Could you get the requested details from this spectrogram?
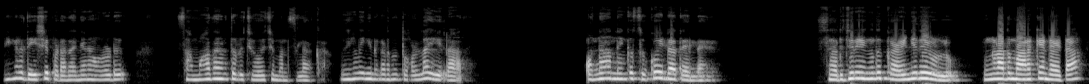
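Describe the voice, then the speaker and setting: A woman voicing a middle-aged mother and wife who scolds her husband and urges him to calm down in a fan audio drama. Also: fairly high pitch, fast, pauses often, natural voice. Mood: scolding.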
